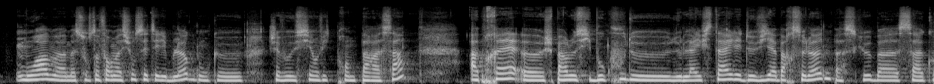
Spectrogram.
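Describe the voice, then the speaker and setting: Noticeable background noise under fairly even intonation. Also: woman. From France, Burgundy (Auxerre). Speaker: blogger. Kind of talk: interview. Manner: hesitant, many fillers.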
